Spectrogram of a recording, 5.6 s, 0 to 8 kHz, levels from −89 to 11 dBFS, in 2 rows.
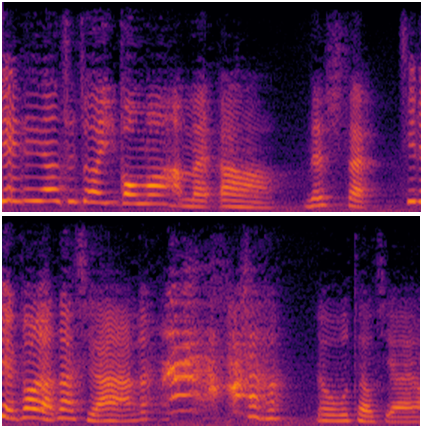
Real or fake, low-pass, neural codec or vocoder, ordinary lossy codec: fake; none; codec, 16 kHz, 0.5 kbps, FunCodec, trained on Chinese and English, 25 frames a second; none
